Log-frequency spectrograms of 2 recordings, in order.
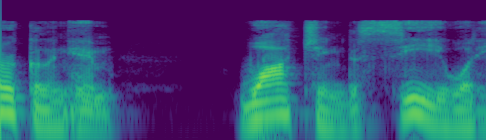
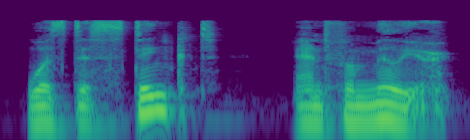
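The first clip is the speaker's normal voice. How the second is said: ordinary delivery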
